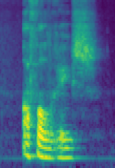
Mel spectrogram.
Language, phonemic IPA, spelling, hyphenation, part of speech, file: Dutch, /ˈɑ.fɑlˌreːs/, afvalrace, af‧val‧race, noun, Nl-afvalrace.ogg
- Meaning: a knockout race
